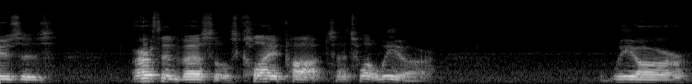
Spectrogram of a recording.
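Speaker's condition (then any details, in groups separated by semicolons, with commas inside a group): No condition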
